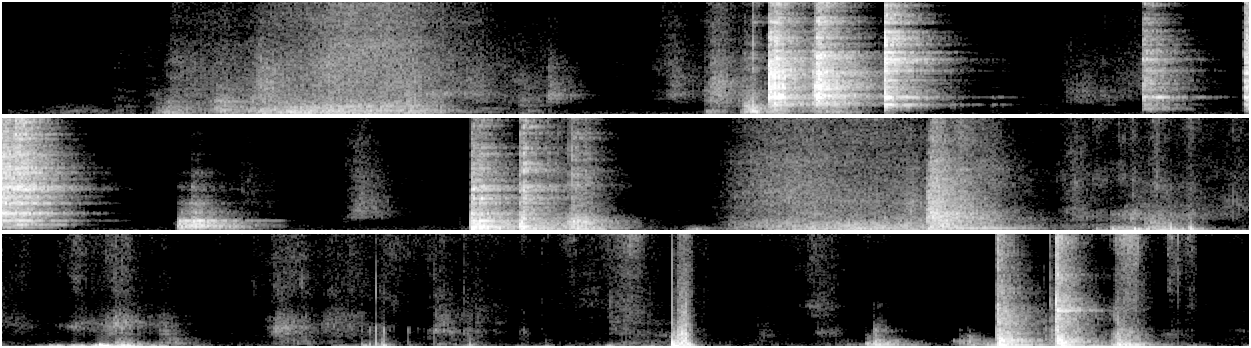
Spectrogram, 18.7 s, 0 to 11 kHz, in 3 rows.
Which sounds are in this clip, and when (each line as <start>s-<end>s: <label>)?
0.8s-2.9s: wardrobe or drawer
3.6s-5.0s: cutlery and dishes
5.7s-6.1s: cutlery and dishes
6.2s-7.0s: cutlery and dishes
7.1s-7.8s: cutlery and dishes
8.6s-9.5s: cutlery and dishes
9.8s-11.8s: wardrobe or drawer
17.3s-18.5s: door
